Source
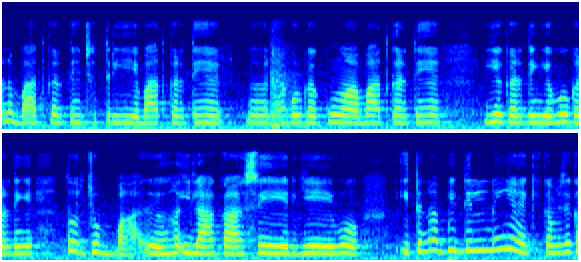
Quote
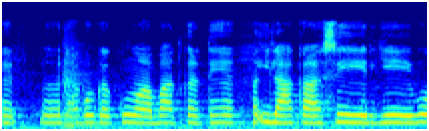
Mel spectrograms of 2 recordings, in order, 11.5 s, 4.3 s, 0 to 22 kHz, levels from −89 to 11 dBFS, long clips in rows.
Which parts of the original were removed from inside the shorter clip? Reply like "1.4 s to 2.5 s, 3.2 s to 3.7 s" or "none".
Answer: 4.5 s to 7.5 s

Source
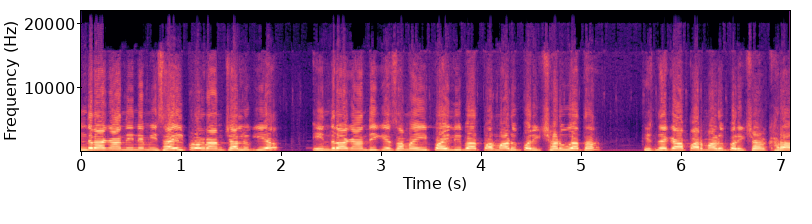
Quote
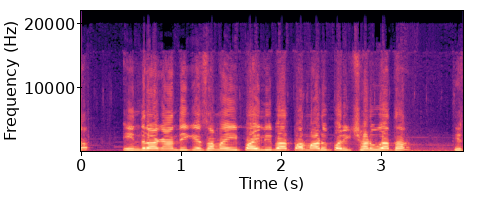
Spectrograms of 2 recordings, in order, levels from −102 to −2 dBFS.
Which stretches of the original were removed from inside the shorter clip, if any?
none

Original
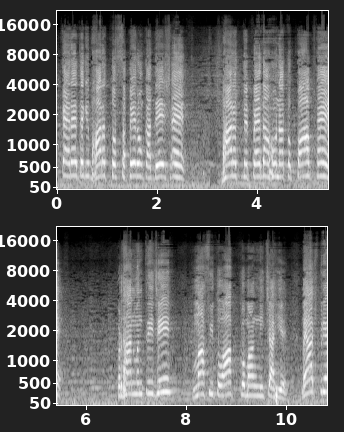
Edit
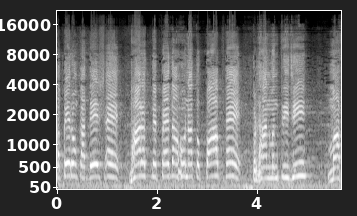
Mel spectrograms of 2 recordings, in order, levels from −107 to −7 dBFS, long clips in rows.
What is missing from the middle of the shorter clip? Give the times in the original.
2.6 s to 3.1 s, 5.6 s to 6.5 s

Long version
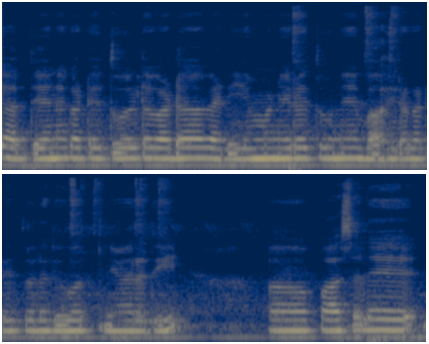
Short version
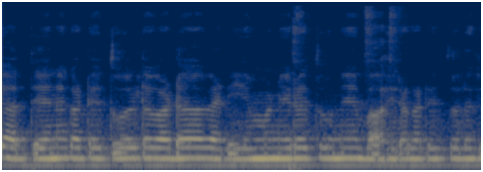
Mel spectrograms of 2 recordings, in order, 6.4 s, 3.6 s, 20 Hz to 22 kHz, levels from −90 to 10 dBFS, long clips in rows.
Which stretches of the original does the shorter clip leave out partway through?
none

